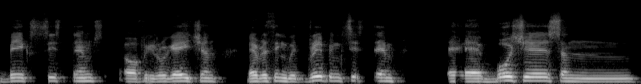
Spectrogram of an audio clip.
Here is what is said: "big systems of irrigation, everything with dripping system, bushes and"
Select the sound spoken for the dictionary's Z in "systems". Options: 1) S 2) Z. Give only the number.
1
